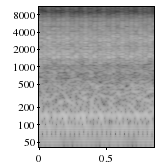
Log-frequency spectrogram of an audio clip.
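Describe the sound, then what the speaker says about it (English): A tractor engine idles steadily nearby, a constant low rumble with a faint knocking texture and no pauses across the whole moment. "Enjoy that I'm out here on a tractor."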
